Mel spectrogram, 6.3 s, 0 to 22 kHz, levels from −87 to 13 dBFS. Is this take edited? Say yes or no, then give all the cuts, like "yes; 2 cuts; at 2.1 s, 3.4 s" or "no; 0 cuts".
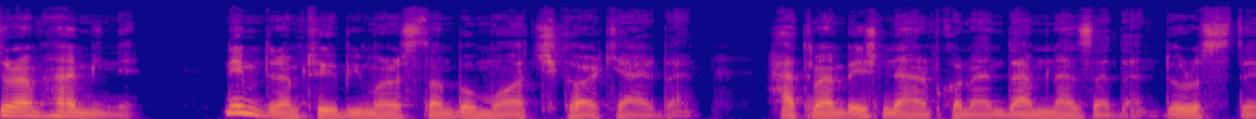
no; 0 cuts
